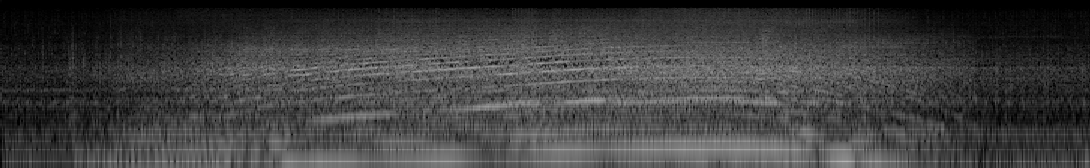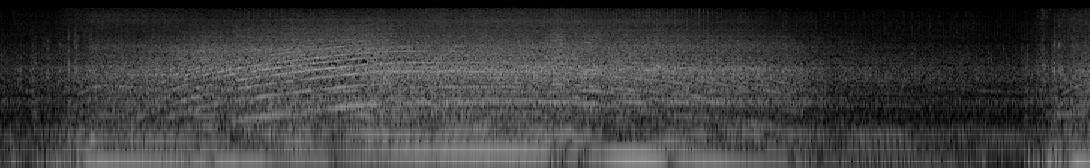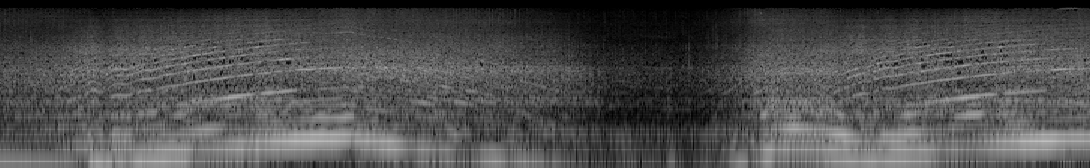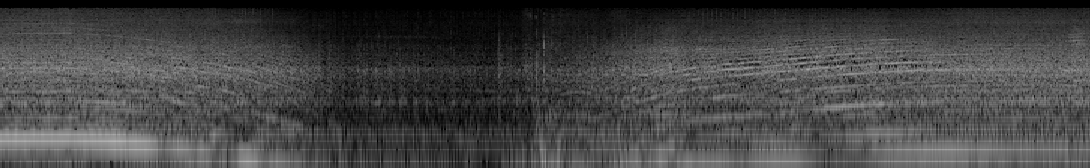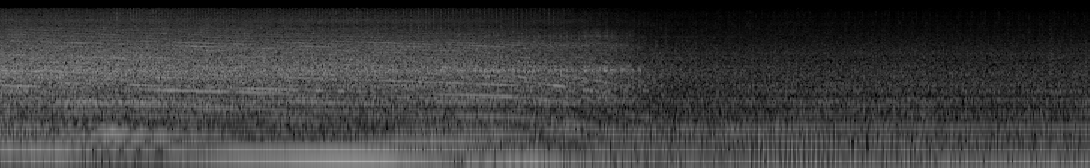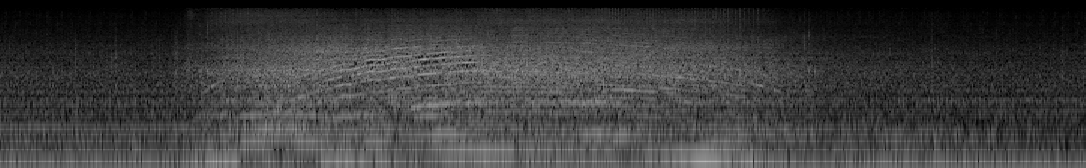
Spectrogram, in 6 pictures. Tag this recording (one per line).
auto
automobile
drive
gear
golf
mobile
reverse
road
street
traffic
volkswagen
